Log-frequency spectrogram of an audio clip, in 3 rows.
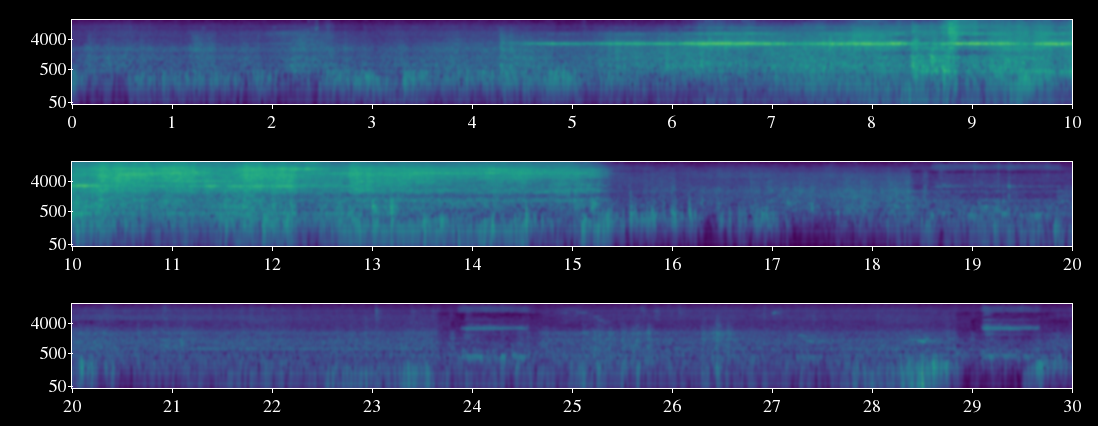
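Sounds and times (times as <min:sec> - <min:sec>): train wheels squealing: 0:01.8 - 0:02.5, 0:04.2 - 0:15.4.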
